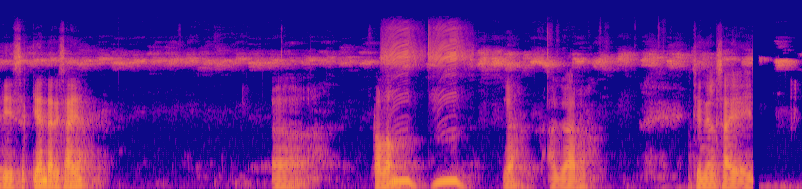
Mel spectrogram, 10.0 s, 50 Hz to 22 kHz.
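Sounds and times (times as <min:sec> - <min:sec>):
high-pitched insect trill: 0:00.0 - 0:10.0.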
